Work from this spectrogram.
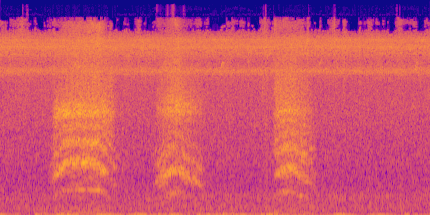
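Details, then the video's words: Elephant trumpeting: three arched, blaring calls about a second each, rising and falling in pitch, spaced around two seconds apart, with constant background hiss. "SOM DE ELEFANTE: O Barulho Real do Maior Animal Terrestre do Mundo"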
